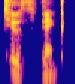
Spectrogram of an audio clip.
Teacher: all you have to do is bring the lips together after the TH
